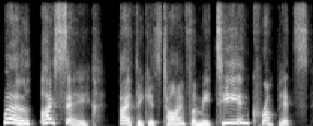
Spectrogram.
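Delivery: put-on prim British accent, royal and proper; British Deku. Deku playing the Queen of England, British accent. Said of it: "Deku, but British".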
